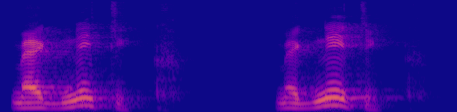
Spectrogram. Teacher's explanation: So this is the last syllable ending in ic. So it will have the stress on the penultimate syllable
